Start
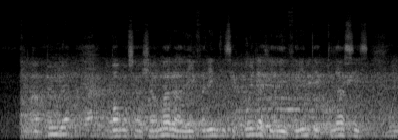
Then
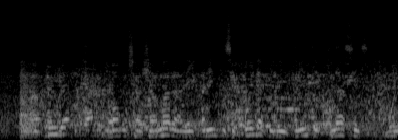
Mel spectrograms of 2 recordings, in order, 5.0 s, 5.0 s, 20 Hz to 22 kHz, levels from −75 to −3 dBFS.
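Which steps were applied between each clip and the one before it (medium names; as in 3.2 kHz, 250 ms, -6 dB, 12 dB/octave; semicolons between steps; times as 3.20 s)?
reverb removal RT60 2 s; ten-band graphic EQ 125 Hz -11 dB, 4 kHz -11 dB, 8 kHz -7 dB; compression 10:1, threshold -33 dBFS, peak gain reduction 15 dB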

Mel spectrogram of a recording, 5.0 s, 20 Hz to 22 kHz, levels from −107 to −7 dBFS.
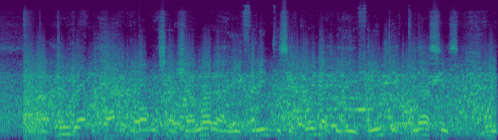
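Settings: overdrive pedal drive 19 dB, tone 4.1 kHz, clips at -23 dBFS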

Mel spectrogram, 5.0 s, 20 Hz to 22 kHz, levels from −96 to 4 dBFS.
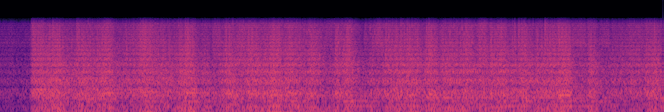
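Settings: spectral contrast reduction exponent 0.18; reverberation RT60 0.55 s, pre-delay 13 ms, DRR 3.5 dB; resampled via 22.05 kHz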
